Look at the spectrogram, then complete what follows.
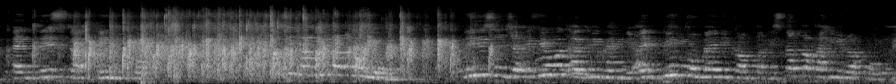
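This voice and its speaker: A Filipino woman in her forties with a high voice delivers a personal testimonial to a crowd, moving between English and Tagalog. She keeps calling out to the ladies and gentlemen and asking rhetorical questions. She sounds far from the mic in a very echoey hall with noise behind her. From Philippines. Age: 40s. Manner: addresses the audience directly again and again. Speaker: motivational speaker at a company event. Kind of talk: testimonial speech to an audience. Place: large echoey event hall.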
